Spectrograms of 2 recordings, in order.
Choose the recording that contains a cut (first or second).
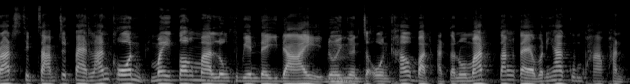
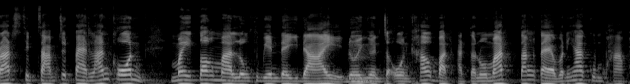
first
